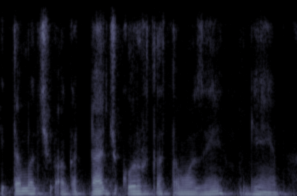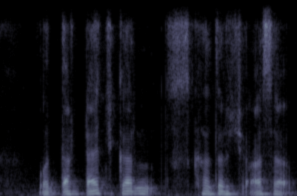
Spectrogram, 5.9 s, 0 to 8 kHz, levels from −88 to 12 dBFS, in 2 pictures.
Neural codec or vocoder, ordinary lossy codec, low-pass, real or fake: codec, 16 kHz, 8 kbps, FunCodec, trained on LibriTTS, 25 frames a second; Opus, 16 kbps; 7.2 kHz; fake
